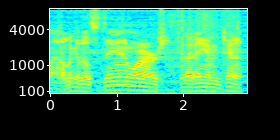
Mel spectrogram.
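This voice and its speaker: A man's low, slightly mellow voice comes at a moderate pace as he hosts a casual repair video, thinking aloud during hands-on work. The audio is that of a clearly noisy hobbyist recording.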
